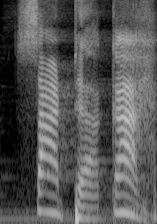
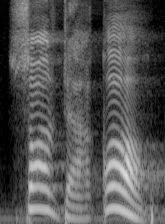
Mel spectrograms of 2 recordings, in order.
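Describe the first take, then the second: First: The consonants are plain and light. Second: The consonants are heavy and emphatic. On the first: The speaker calls it wrong. "bukan sadakah" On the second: The speaker calls it right. "sodako bukan sadakah"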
